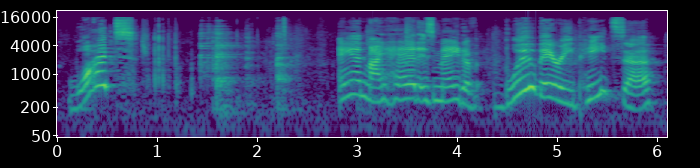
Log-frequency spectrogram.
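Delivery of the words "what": high, rising What? of disbelief; mock disbelief; incredulous What?. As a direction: squeak it in mock shock. Reader baffled by robot monkey.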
